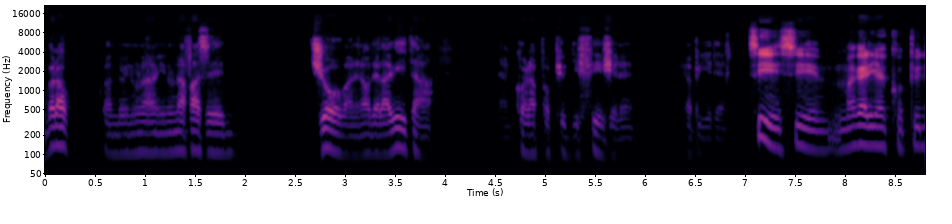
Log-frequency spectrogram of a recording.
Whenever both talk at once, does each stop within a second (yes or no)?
yes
